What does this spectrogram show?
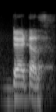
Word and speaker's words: debtors: डेटर्स, DEBTORS, B silent रहता है।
